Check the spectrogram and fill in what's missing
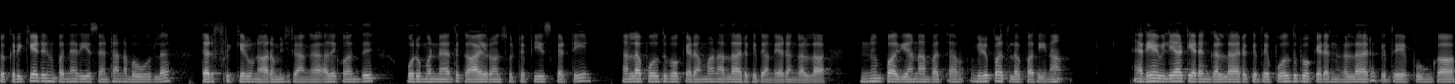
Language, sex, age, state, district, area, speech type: Tamil, male, 18-30, Tamil Nadu, Viluppuram, urban, spontaneous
